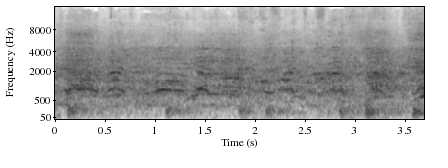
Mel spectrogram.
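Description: A large crowd of protesters marches and chants together at a Black Lives Matter demonstration, loud rhythmic group shouting repeating in steady pulses with a busy outdoor background.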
